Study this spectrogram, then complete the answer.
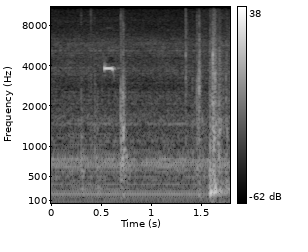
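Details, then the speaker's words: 2001 Buick Park Avenue with non-working rear defroster, ignition on, defroster toggled: a couple of dull clicks about a second apart over quiet cabin hum as the defroster relay, heard toward the back seat, switches on and off normally. "I can actually hear that relay clicking on and off when I'm doing that"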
